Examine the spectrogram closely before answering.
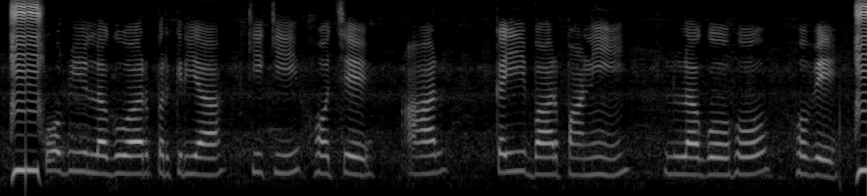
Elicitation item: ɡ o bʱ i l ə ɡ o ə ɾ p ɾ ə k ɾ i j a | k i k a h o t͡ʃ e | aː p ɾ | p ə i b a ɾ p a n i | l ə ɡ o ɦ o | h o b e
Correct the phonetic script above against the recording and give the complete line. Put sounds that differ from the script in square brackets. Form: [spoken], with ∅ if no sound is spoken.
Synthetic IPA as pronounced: [k] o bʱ i l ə ɡ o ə ɾ p ɾ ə k ɾ i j a | k i k [i] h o t͡ʃ e | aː [∅] ɾ | [k] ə i b a ɾ p a n i | l ə ɡ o ɦ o | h o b e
